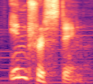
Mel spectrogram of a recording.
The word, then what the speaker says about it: interesting: How interesting. Interesting. Noten que la sílaba tónica es la primera sílaba.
